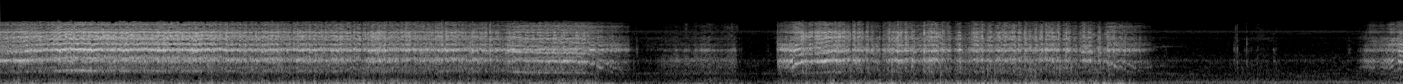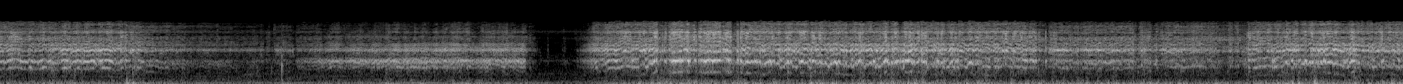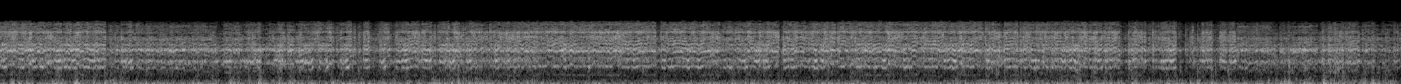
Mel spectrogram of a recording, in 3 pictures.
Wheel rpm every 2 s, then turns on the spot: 150, 170, 150, 30, 140, 100, 10, 80, 40, 40, 110, 110, 110, 110, 110, 110, 110, 110, 110, 110, 100.
none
